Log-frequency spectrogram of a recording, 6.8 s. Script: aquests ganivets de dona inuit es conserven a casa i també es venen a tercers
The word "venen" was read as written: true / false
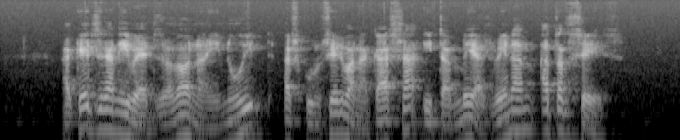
true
